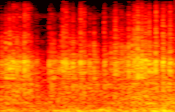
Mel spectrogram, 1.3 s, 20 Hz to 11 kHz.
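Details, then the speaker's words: Homemade bicycle with a 3D-printed gear drive instead of a chain, while pedaling: a rough, scratchy whirr over the rolling noise that grows louder the harder it is pedaled, with no noise when just pushed. Gears scrape in mesh under load. "Nó làm gì càng mạnh thì nó càng tạo ra nhiều tiếng ồn hơn"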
